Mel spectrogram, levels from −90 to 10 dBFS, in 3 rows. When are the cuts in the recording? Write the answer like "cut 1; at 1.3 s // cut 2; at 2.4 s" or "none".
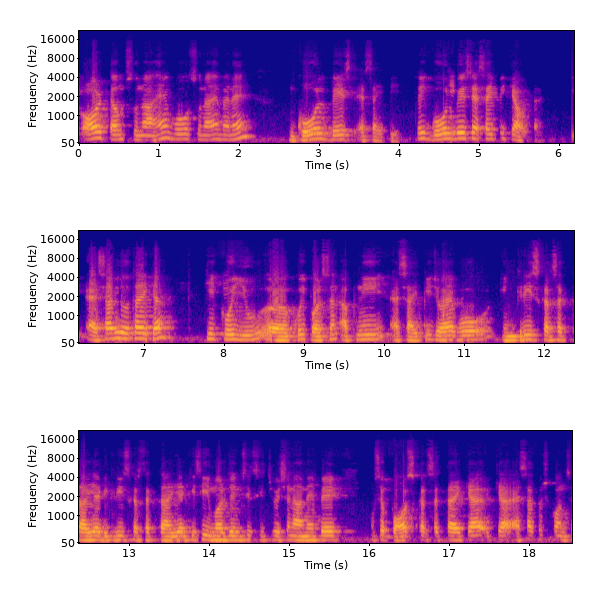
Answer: cut 1; at 6.2 s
